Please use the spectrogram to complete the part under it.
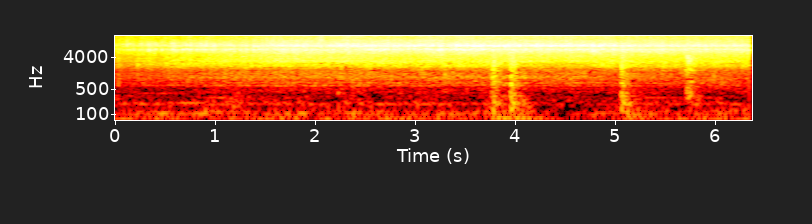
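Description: Onions sautéing in a pan for a Tamil chicken curry, a steady loud sizzling hiss filling the whole stretch, with a few brief stirring scrapes near the end.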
